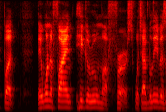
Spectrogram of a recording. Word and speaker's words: Higuruma: Like, tell me about if you know of a sorcerer named Hiroguma, or how you pronounce his name, Higuruma.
